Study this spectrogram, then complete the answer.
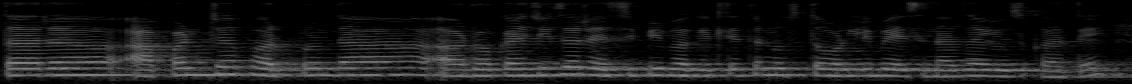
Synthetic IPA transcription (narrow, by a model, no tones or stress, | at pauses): t̪əɾapəɳd͡ʑəɾbʱəɾpund̪aɖʱokat͡ɕiːd͡zəɾːesipiːbəɡʱit̪let̪əɾnust̪əʋɳliːbesnat͡sajuːd͡zkəɾt̪e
